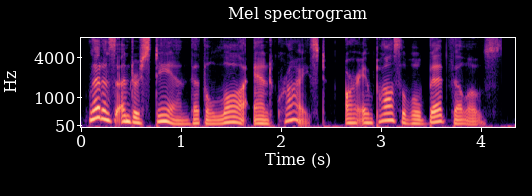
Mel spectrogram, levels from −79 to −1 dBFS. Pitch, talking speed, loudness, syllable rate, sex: 165 Hz, 150 wpm, -17 LUFS, 5.0 syllables/s, female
